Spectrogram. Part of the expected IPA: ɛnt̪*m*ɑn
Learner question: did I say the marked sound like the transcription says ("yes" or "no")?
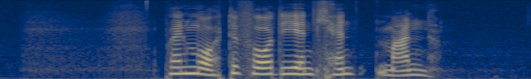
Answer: yes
